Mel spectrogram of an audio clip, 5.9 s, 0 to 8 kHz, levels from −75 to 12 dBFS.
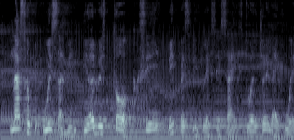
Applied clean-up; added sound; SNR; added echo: none; Musical instrument; 9 dB; reverberation time 1.1 s.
